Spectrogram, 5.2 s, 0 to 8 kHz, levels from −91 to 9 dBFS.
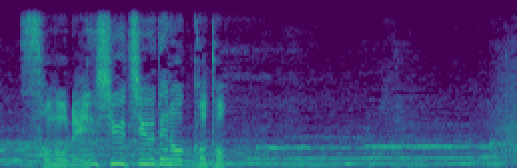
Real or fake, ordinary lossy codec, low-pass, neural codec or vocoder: fake; none; 7.2 kHz; codec, 16 kHz, 8 kbps, FreqCodec, larger model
